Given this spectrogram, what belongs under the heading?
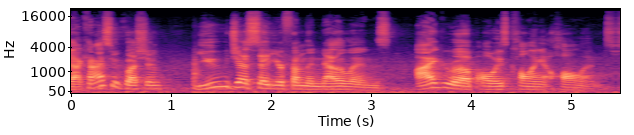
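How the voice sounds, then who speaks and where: Very wide pitch swings at a fairly quick pace, with an American accent. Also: man, medium pitch for a man. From United States. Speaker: pastor, podcast host. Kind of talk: casual chat.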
